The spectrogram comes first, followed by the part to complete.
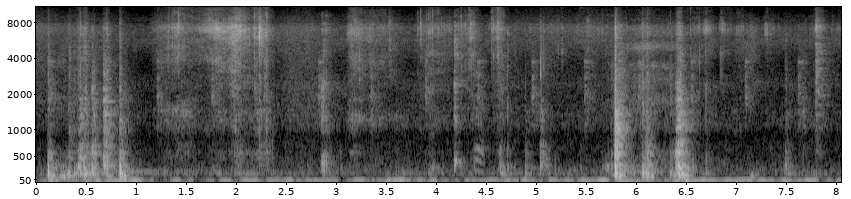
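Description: Hand-held plastic spiral potato cutter being pressed and twisted into a potato on a metal skewer: irregular scraping and small clicks as the blade cuts, with two louder knocks about six seconds in.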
